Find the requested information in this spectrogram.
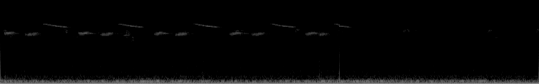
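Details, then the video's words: A male common starling at a nest box at 08:30 on 30 March 2017 gives thin, high descending whistles about once a second, mixed with soft twittering notes, over a steady low rumble. "Spreeuw2 M. lokt (nieuwe)V."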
